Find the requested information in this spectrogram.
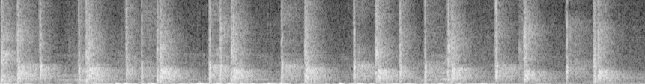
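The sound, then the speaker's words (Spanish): Brisk applause from a small group, many sharp hand claps landing in quick, uneven succession, loud and close throughout with no talk over them. “Un aplauso para el parce.”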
